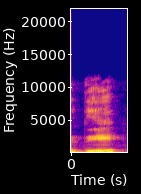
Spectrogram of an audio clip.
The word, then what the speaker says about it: the: इसी तरह से मैंने आपसे अर्ज किया कि जितने भी वर्ड्स हैं जो वॉल साउंड से स्टार्ट होंगे उसके साथ हम जब इसे लगाएंगे टी एच ई को तो इसे हम प्रोनाउंस करेंगे दी, अदरवाइज हम उसे दा प्रोनाउंस करेंगे।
